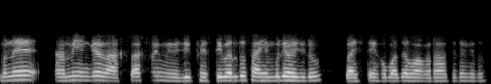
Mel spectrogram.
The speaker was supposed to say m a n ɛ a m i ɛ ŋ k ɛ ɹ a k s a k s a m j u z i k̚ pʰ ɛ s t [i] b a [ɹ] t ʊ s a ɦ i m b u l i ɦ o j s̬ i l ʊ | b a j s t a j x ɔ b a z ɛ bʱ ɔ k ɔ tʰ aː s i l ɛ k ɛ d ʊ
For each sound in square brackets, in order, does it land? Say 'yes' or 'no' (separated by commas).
yes, no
